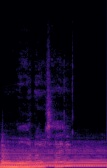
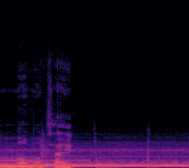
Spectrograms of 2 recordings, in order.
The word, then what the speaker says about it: Momotype: I keep thinking it's called Monotype. It's called Momotype. That's why I couldn't find the category. It's Momotype.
